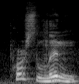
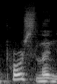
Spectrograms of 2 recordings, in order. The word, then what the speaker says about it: porcelain: porcelain 같은 경우는 A 끝부분이 AIN인데요. 이런 거는 porcelain 이렇게 발음을 하고요. 여러분 참고로 우리 악당을 뭐라고 해요? villain이라고 하죠. 이 villain도 끝부분이 AIN인데 villain 이렇게 발음이 되거든요. 여기도 porcelain 이렇게 발음이 된다는 거 참고로 알아두세요.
